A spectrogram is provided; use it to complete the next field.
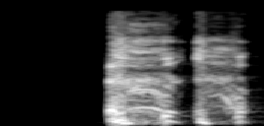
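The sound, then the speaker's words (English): Two quick coughs in succession after a moment of silence, loud and raspy with a broad, noisy texture, from a person coughing just after an interview ended. “I had to wait for the interview to be over before I coughed.”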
